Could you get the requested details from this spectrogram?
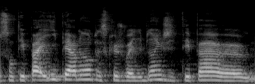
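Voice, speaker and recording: Her intonation is fairly even. The woman's pitch sits in the medium range. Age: 30s. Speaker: naturopath. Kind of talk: interview testimony. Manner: hesitant, many fillers.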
